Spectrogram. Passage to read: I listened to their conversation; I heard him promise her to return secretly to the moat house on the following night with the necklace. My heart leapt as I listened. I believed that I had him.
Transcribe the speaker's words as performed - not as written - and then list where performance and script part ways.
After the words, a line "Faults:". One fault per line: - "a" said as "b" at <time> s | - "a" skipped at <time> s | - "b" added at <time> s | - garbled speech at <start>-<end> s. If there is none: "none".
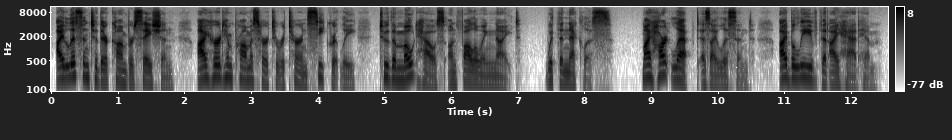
I listened to their conversation; I heard him promise her to return secretly to the moat house on following night with the necklace. My heart leapt as I listened. I believed that I had him.
Faults:
- "the" skipped at 6.1 s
